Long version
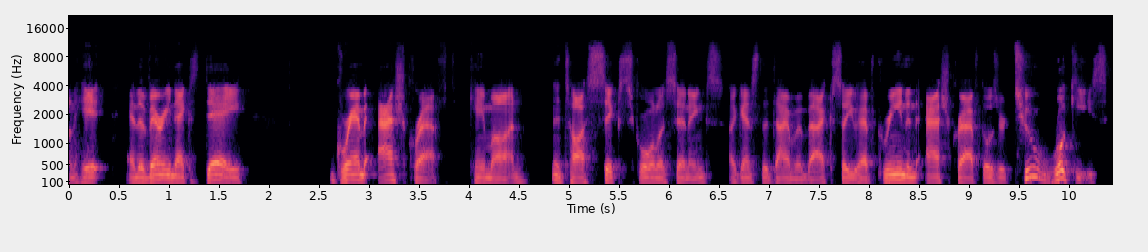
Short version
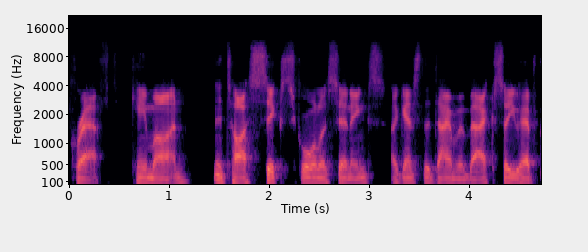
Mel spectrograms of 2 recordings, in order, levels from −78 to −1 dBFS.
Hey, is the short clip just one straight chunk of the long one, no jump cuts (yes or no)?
yes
